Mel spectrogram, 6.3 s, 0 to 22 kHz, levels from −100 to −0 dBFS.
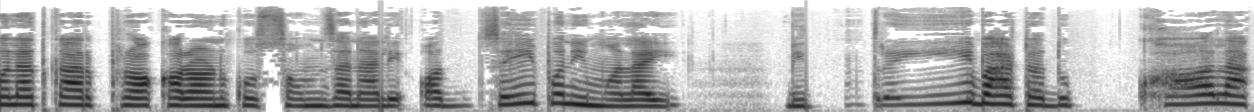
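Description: A transform codec that never switched to short blocks spread its quantisation noise across about 26 ms windows, causing pre-echo in this speech at 0.54 s and 4.36 s: hiss rises about 18 dB and 16 dB for 15 ms and 12 ms before each attack. The output buffer likely went unfilled twice, leaving blocks of digital silence at 1.90 s (13 ms) and 4.03 s (5.8 ms, fitting a 256-sample buffer), heard as abrupt ticks or dips.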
